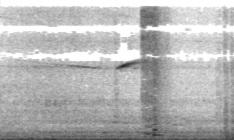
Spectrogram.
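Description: Steady low rumble of a running vehicle engine or passing traffic, with a short sharp hiss about one and a half seconds in.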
